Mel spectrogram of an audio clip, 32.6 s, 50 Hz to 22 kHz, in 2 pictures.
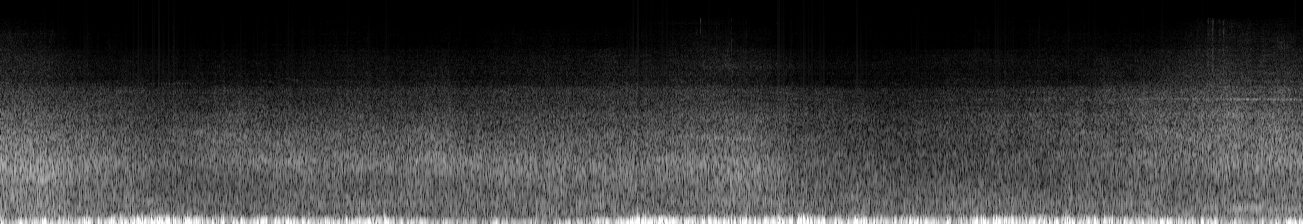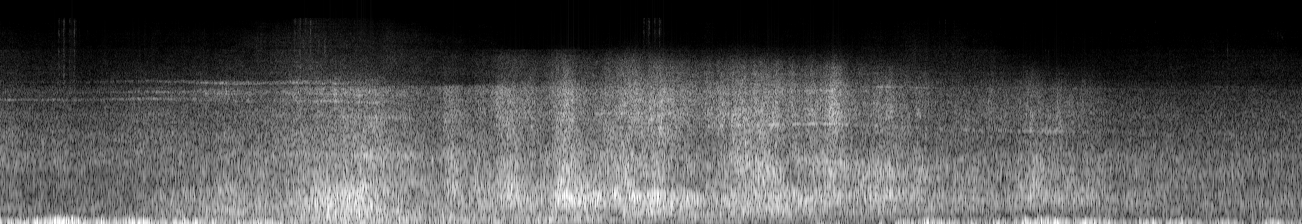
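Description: Boeing 737 MAX 8's CFM LEAP-1B jet engines running at taxi power, a steady jet whine over a low rumble. The engine sound grows louder and fuller a little past halfway through.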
